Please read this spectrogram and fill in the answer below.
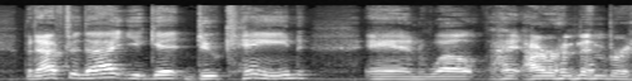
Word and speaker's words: Duquesne: that week one but after that you get Duquesne and well I remembered how to pronounce that thankfully but yeah Duquesne after uh the Penn State game a good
